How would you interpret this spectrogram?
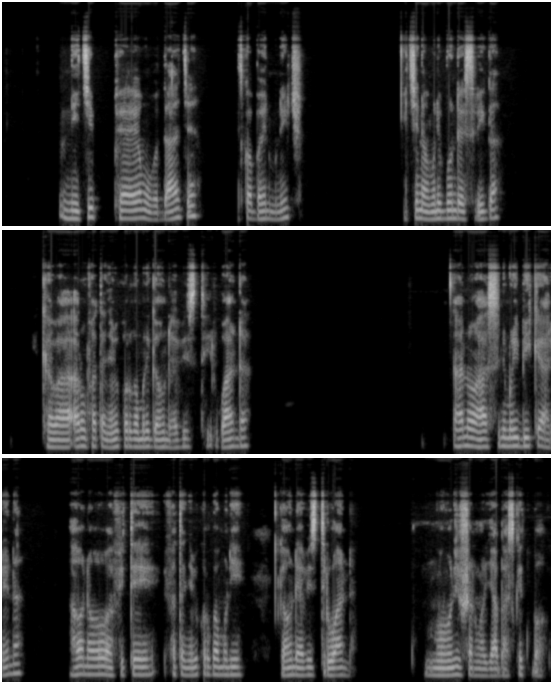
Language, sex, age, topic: Kinyarwanda, male, 18-24, government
